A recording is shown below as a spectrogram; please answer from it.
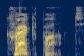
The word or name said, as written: crackpot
